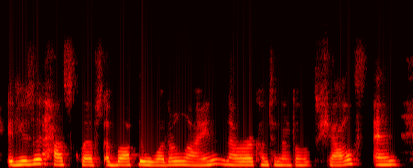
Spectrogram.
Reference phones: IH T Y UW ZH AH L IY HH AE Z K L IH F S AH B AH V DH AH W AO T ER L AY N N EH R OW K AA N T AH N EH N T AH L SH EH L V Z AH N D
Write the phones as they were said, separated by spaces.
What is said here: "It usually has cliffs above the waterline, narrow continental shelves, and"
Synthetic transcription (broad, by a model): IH T Y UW Z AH HH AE S K L IH F S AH B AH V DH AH W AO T ER L AY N N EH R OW K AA N T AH N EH N T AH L SH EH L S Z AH N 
